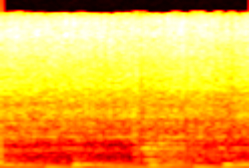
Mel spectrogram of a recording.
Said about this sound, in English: I'm not going to toast the cumin seeds for too long. Just giving them a bit of a shake.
